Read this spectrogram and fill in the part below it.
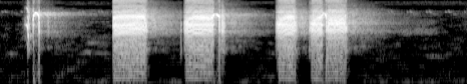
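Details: Black francolin (teetar), kept as a pair: five loud, harsh, grating notes, a short one followed by two long ones and then a closely spaced double, over roughly two seconds with no other sounds.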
